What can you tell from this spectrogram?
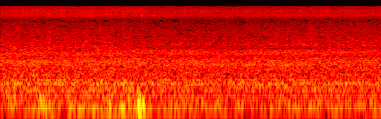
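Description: Heavy rain pouring down on rooftops and streets, a steady rushing hiss with no break.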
